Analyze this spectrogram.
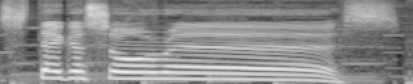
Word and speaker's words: Stegosaurus: Today we're going to learn all about Stegosaurus! How do you say that again? Ste-go-saur-us.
